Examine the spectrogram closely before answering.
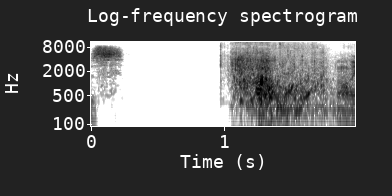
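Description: Water splashes as something plunges in.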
